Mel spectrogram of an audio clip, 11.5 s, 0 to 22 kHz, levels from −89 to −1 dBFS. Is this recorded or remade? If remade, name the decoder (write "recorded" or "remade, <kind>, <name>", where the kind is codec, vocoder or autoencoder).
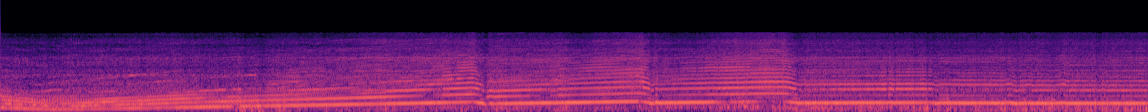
recorded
